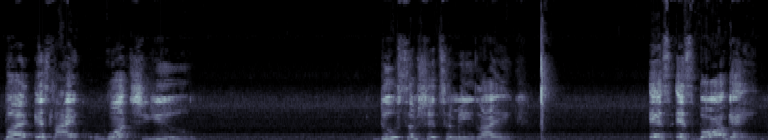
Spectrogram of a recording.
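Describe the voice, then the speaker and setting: A woman's voice: a little high, animated, slow pace, long pauses, a little mellow, a little hiss or hum, rough recording. A woman in her thirties talking frankly in a casual personal vlog, swearing freely and often checking in with her listeners. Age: 30s. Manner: rambling, keeps asking "you know what I mean". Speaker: vlogger.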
